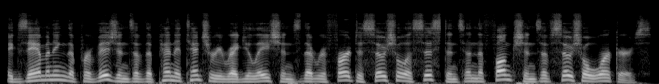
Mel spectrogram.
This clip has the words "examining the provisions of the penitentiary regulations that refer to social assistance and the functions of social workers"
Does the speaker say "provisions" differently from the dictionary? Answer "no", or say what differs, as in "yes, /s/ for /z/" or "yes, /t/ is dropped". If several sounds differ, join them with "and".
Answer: no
